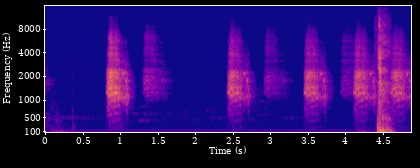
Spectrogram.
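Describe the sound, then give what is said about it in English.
A duck quacks in a series of short, nasal, raspy calls, some coming in quick pairs, ending with a low thump. “What animal is that? It's a duck quack.”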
